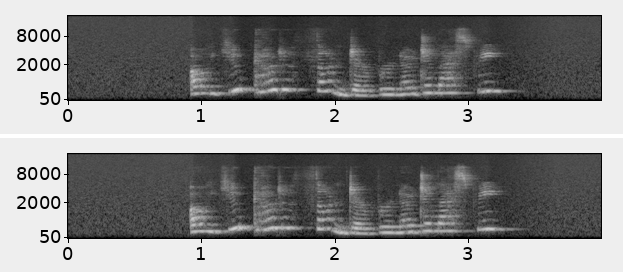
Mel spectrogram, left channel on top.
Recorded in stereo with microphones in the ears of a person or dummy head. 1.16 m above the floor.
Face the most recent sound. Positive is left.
turn(degrees=-80)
